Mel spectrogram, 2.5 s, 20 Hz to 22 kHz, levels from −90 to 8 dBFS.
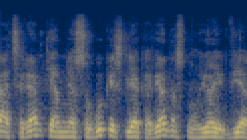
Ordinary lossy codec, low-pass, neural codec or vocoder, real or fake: AAC, 64 kbps; 14.4 kHz; none; real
